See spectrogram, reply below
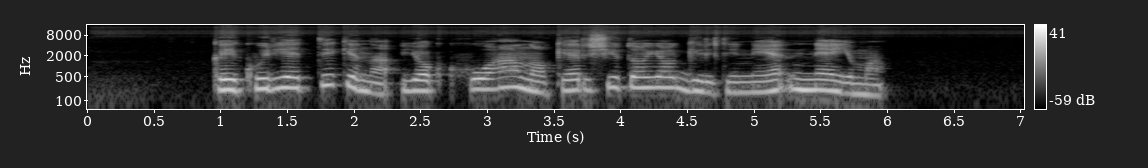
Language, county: Lithuanian, Panevėžys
